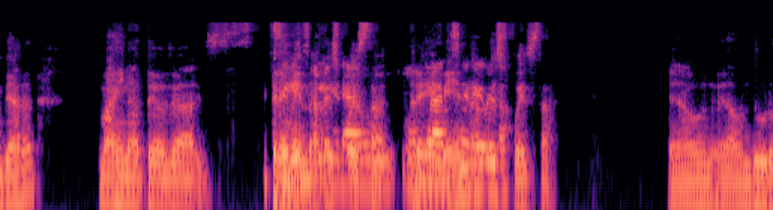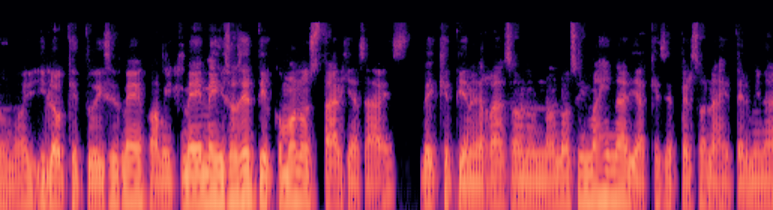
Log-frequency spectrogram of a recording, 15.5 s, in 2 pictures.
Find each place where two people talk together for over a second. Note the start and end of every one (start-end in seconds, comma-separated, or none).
2.7-5.2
